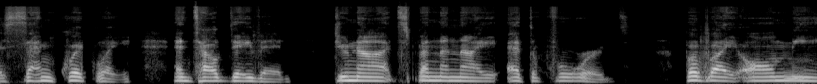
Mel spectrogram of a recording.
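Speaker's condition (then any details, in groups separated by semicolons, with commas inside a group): Brain injury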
